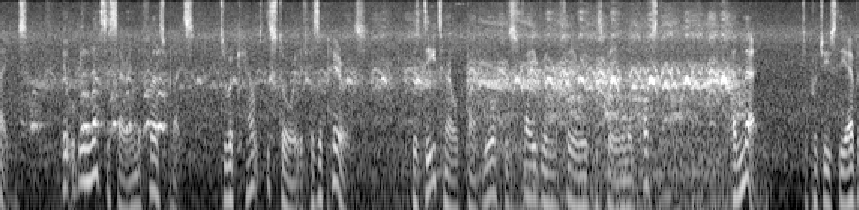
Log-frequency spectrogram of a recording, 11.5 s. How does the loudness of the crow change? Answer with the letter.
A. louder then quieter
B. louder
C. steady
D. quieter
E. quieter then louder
B.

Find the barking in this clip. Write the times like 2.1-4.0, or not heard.
0.2-2.2, 7.2-9.9.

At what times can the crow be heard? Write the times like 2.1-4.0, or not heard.
0.2-9.9.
